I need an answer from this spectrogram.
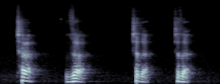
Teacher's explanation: change both the U and the e to a schwa sound it becomes to that to that to that when it's reduced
